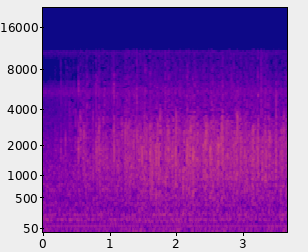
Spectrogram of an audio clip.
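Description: A crowd at a campaign speech applauds steadily, a dense wash of clapping that swells slightly and holds for a few seconds, fairly distant.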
